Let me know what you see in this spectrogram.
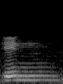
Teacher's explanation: هتلاقي طرف اللسان مع اللحمة اللي فوق السنان · Term: النون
